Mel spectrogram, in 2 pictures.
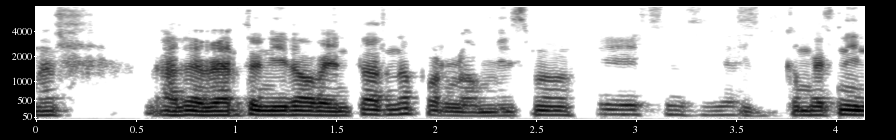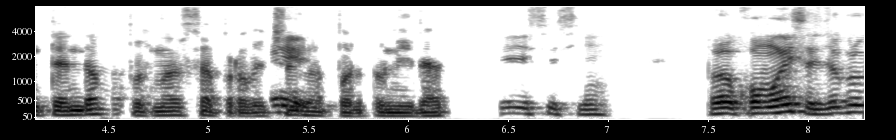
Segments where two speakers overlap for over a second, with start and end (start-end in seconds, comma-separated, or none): none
